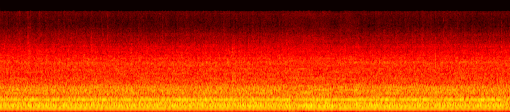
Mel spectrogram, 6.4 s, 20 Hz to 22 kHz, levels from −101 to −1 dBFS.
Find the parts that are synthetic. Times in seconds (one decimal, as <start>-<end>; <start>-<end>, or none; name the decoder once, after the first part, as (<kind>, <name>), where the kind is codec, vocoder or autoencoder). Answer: 3.6-4.5 (codec, SNAC)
